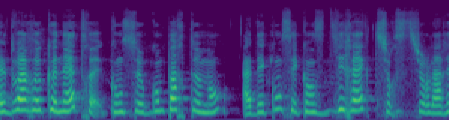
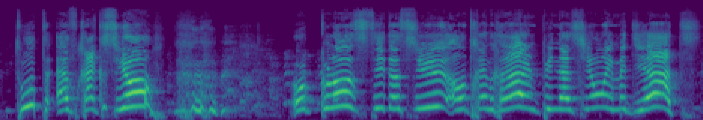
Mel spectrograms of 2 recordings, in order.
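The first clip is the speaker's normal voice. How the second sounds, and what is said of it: Mock German accent, shouting. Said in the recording (French): “accent allemand ... ton accent allemand, c'est juste tu cries”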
